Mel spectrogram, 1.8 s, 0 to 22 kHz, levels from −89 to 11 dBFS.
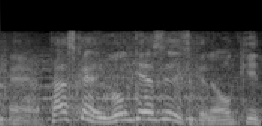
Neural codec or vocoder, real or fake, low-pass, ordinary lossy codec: codec, 16 kHz, 8 kbps, FunCodec, trained on Chinese and English, 25 frames a second; fake; none; none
